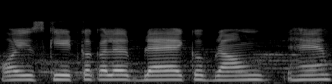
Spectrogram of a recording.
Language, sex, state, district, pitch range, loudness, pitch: Hindi, female, Jharkhand, Sahebganj, 205-220 Hz, -29 LUFS, 215 Hz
